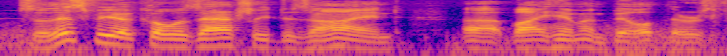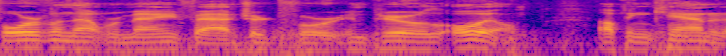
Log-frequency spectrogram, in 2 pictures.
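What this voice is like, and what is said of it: Canadian accent. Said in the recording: “are you from Canada? ... I could tell by that accent.”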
